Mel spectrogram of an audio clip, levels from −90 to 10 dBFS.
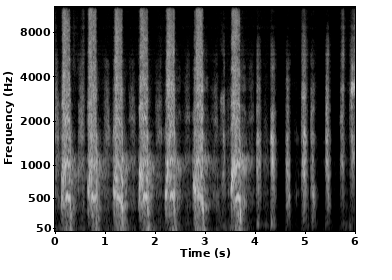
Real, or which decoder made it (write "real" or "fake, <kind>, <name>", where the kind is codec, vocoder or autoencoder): fake, codec, SNAC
